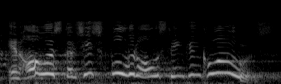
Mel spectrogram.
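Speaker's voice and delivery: loud, high-pitched comic outburst; mock exasperation. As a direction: blurt it out in exaggerated dismay, stretching the end. Acts out his exasperated reaction upstairs.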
